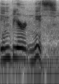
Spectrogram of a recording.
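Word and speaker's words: Inbhir Nis: and art gallery and the town is pronounced in beer nice in Scots Gaelic meaning mouth of the nest River one of the ancient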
